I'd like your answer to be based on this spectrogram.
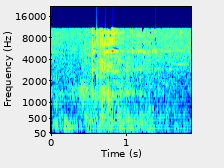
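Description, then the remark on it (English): A speaker giving a talk takes a drink of water: one faint clink of a glass, then soft, quiet mouth and swallowing sounds over a steady low background hum, with no talking. “But first, I'm going to take a drink of water.”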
